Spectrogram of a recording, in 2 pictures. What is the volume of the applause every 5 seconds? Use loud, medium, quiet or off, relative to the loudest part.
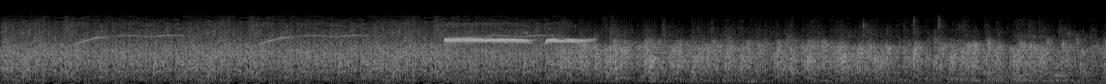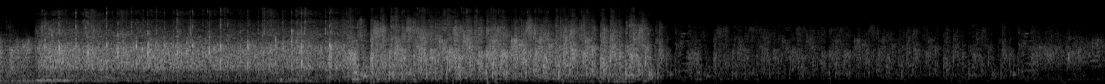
loud, loud, loud, loud, quiet.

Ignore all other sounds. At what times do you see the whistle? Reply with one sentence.
The whistle can be heard from 4.4 to 6.0 s.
